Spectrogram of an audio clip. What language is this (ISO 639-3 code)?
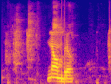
epo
